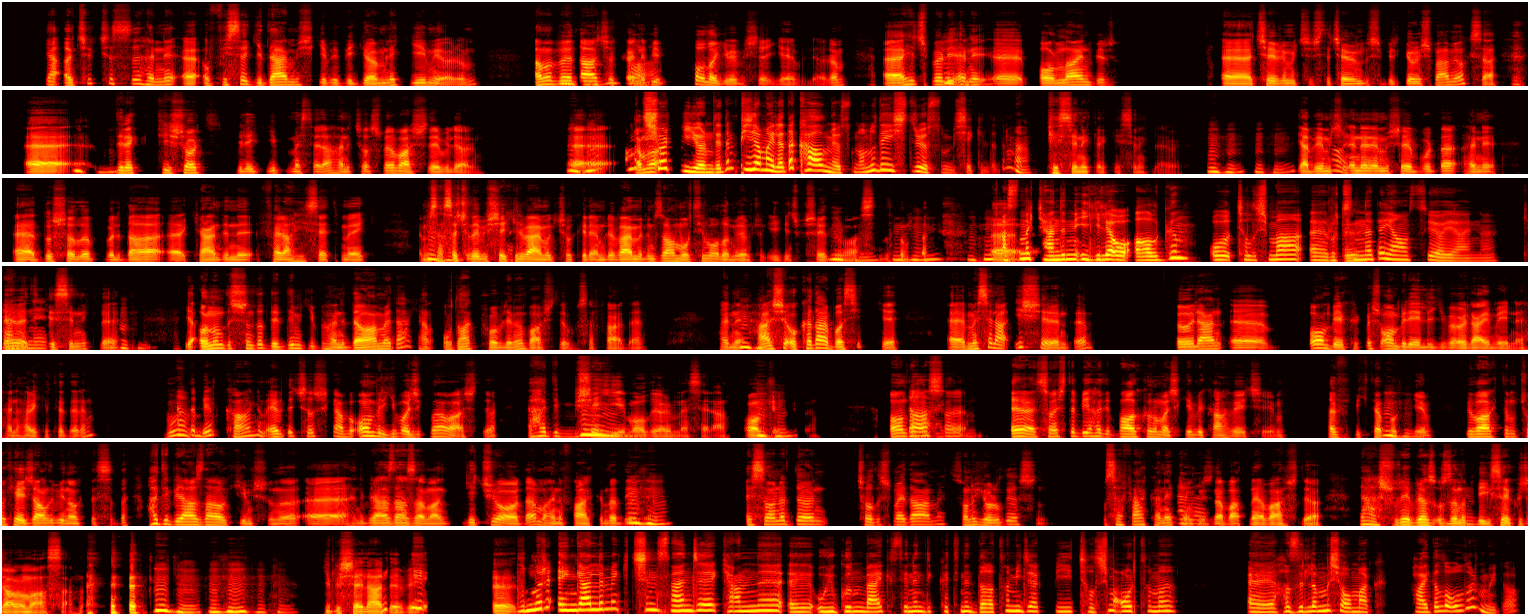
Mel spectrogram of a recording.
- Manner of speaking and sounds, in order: unintelligible speech; other background noise; chuckle; unintelligible speech; chuckle
- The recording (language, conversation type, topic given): Turkish, podcast, Evde çalışırken disiplinini korumak için neler yapıyorsun?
